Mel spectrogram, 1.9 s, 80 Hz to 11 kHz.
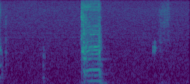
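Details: C5 Corvette, key off, column lock commanded via GM Tech2 scan tool: in a quiet cabin one short sharp whirr-click about a fifth of a second, the column lock actuator cycling normally.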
